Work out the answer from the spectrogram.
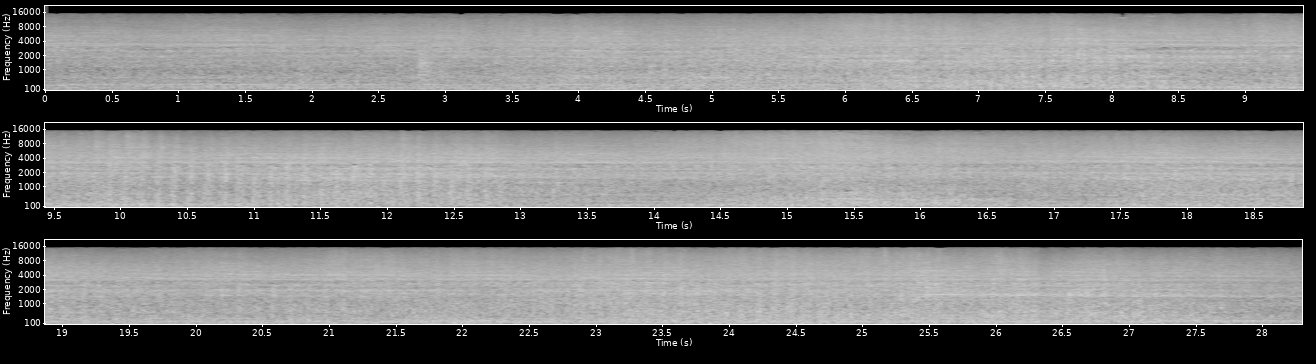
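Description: Freight cars of a Florida East Coast Railway train rolling past close by: a steady, loud rumble and clatter of steel wheels on the rails, swelling and easing slightly as different cars go by.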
